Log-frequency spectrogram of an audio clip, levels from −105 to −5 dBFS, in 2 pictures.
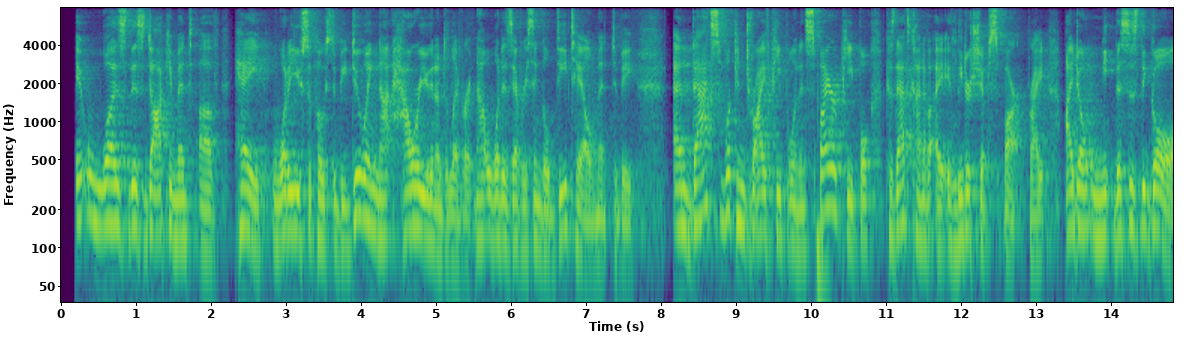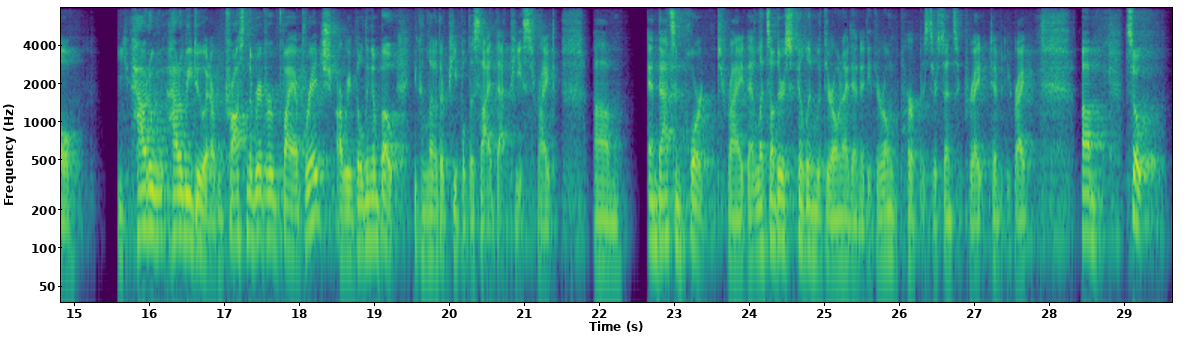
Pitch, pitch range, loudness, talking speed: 125 Hz, 110-140 Hz, -23 LUFS, 220 wpm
